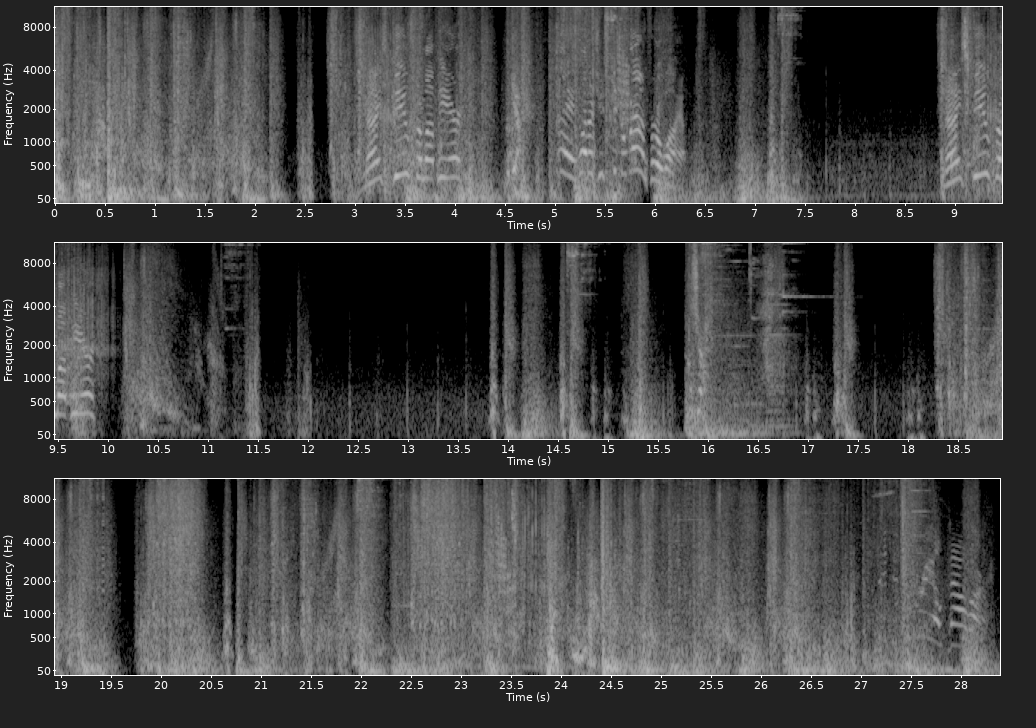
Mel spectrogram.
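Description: Sound effects of a mobile battle game clash and blast during a fight.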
